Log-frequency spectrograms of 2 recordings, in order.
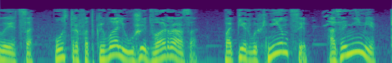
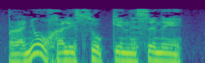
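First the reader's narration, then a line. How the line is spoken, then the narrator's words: Grumbling in English. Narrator (Russian): проворчал лорд по-английски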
